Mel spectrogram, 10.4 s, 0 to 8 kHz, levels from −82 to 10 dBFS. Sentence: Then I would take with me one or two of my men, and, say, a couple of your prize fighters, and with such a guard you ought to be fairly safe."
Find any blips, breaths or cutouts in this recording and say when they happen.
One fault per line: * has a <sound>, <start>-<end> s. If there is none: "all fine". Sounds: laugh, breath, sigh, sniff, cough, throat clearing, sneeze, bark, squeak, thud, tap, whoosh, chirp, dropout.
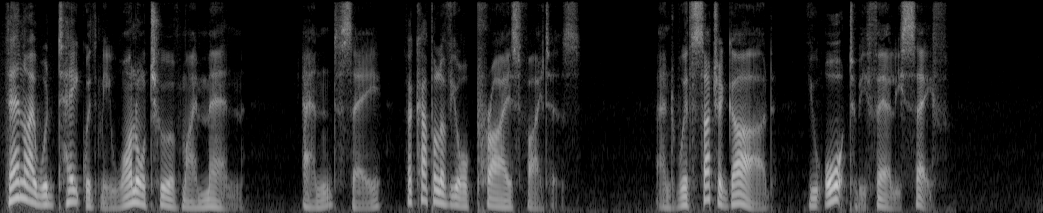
all fine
